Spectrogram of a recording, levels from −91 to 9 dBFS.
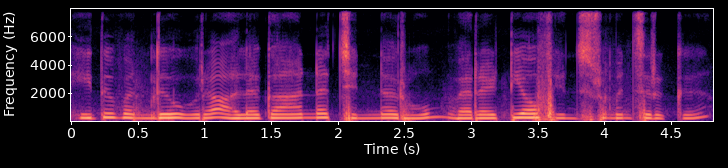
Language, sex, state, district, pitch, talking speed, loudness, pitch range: Tamil, female, Tamil Nadu, Nilgiris, 250 Hz, 125 wpm, -15 LUFS, 240-265 Hz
